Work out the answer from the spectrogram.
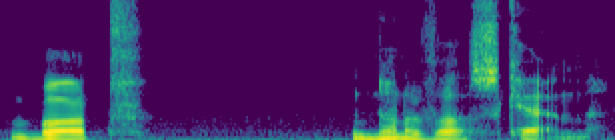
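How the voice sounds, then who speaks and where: A man playing a world-weary, wry and menacing vampire intelligence operative in an audio roleplay, confiding in a measured, drawn-out way. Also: lowish voice, heavily acted. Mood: wry, amused. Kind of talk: roleplay audio drama monologue addressed to a listener.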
